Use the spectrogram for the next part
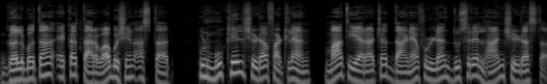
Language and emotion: Goan Konkani, neutral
